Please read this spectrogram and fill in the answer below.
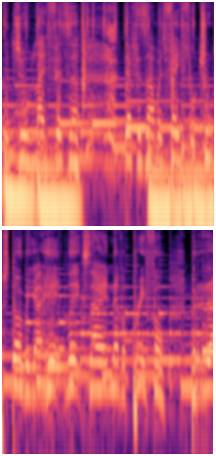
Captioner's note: breath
